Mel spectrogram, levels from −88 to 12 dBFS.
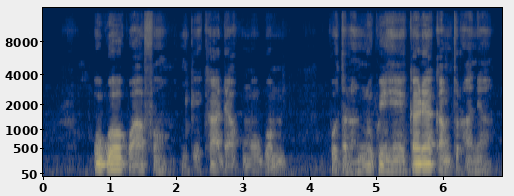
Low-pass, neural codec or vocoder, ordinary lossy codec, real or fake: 14.4 kHz; vocoder, 44.1 kHz, 128 mel bands, Pupu-Vocoder; none; fake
